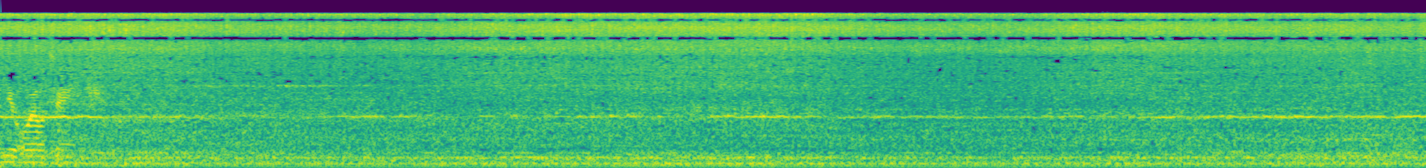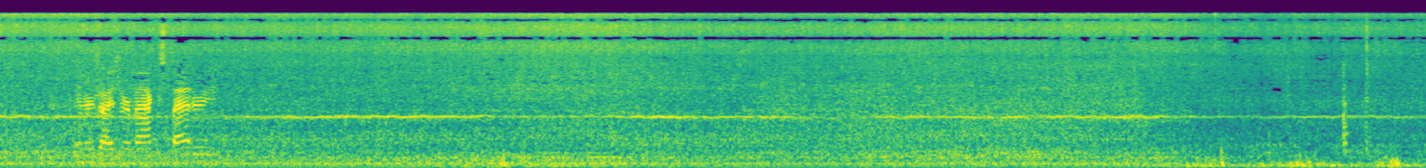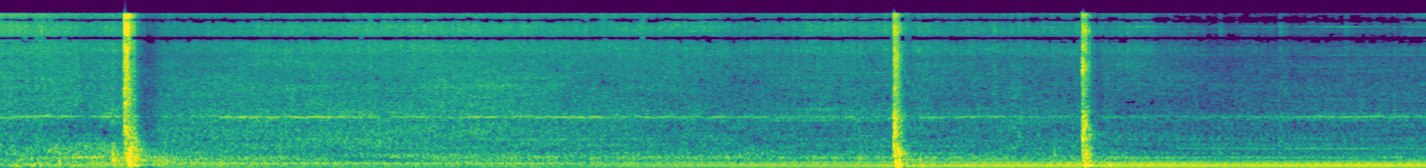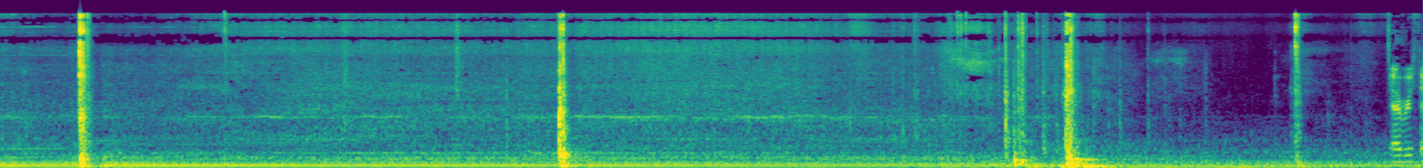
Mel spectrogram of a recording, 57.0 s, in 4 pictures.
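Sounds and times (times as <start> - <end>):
thin whine: 0.0 - 43.4
car engine idling: 0.0 - 57.0
car hood slamming shut: 29.6 - 30.2, 37.4 - 37.8, 39.3 - 39.6, 43.6 - 44.0, 48.4 - 48.7, 52.8 - 54.0.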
